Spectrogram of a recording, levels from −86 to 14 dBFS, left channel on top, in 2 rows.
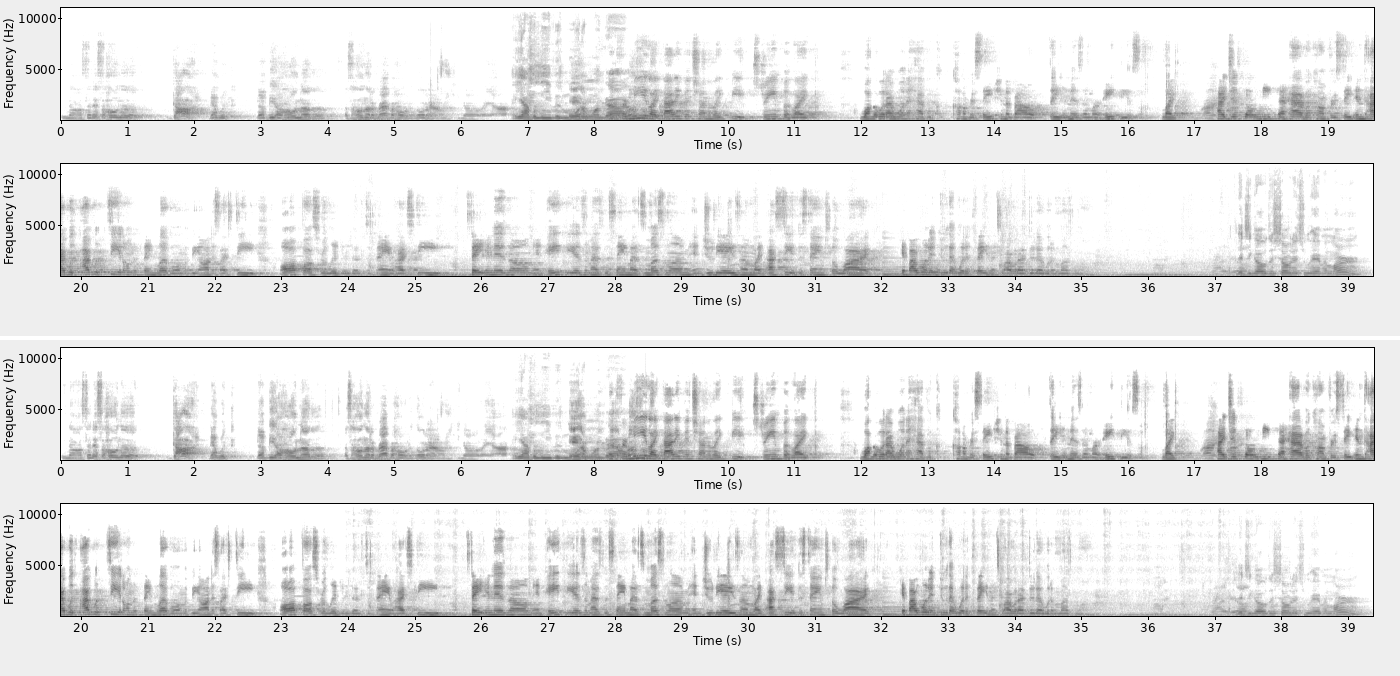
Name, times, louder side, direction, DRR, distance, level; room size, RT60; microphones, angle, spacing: voice 1, 0.0-1.2 1.7-2.5 2.9-4.0 4.3-6.9 7.6-8.9 17.1-17.7 36.1-36.3 36.9-37.5, right 4 dB, 85° right, 10 dB, 1.6 m, -40 dB
voice 2, 6.8-8.5 37.3-39.2, left 1 dB, 25° left, 11 dB, 1.2 m, -37 dB
voice 3, 8.2-11.2 12.0-13.1 13.4-16.7 17.3-25.4 25.8-31.8 32.3-35.2, right 2 dB, 35° right, 8 dB, 1.7 m, -33 dB
sound 1, 23.9-37.7, equal, 60° right, 4.2 m, -51 dB
sound 2, 32.0-35.2, equal, 5° right, 3.7 m, -50 dB
30.0 x 27.0 x 7.4 m, 0.95 s
head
